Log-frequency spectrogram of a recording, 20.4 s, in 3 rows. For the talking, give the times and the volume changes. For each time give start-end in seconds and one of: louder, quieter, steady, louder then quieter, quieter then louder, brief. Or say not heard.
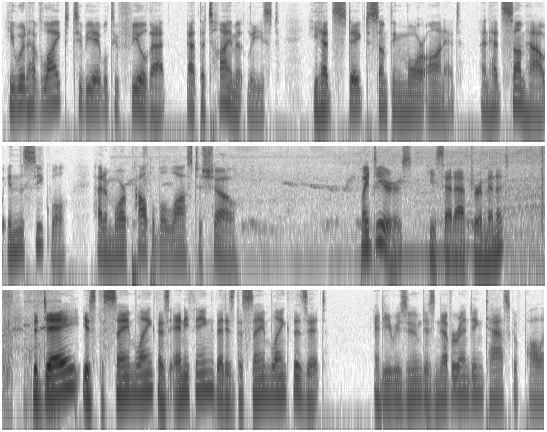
0.1-9.8 steady
11.2-13.1 brief
13.9-20.3 quieter.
